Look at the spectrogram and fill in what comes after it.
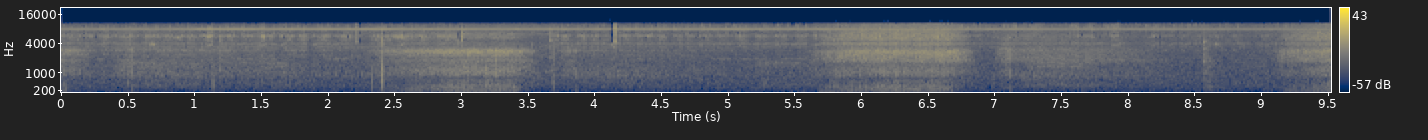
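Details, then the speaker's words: Man snoring during sleep though he says he doesn't: loud, rough breathing noises about every three seconds, roughly 18 a minute, with quiet gaps between. "is snoring as usual. Check that out. But he says he doesn't snore."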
